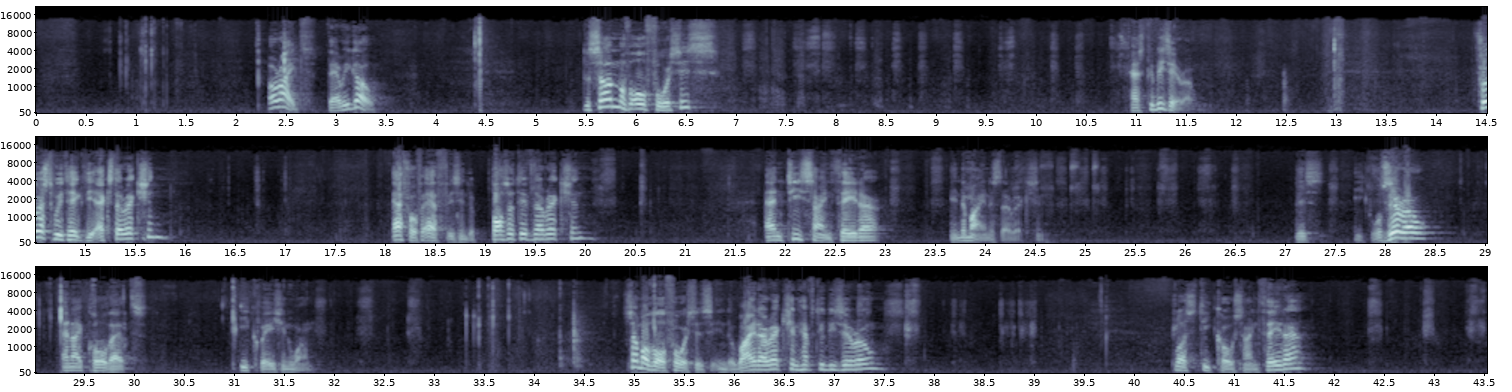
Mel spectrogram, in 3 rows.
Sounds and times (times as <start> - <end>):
Speech: 2.3 - 3.6, 5.5 - 6.9, 10.9 - 11.7, 14.4 - 15.9, 18.1 - 20.2, 21.8 - 23.1, 23.7 - 24.7, 27.1 - 28.6, 29.3 - 30.2, 31.0 - 31.9, 34.9 - 37.6, 40.4 - 41.8
Writing: 7.0 - 11.3, 19.4 - 21.0, 21.8 - 28.4, 31.7 - 33.0, 37.2 - 39.1, 42.3 - 43.5.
